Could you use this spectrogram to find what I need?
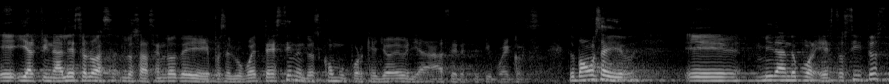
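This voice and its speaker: A fairly high-pitched man with a Colombian accent, ordinary pitch variation and a fairly quick pace, over noticeable background noise. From Colombia, Bogotá. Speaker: software engineer, conference speaker. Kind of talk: conference talk. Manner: frequent filler words (eh, pues).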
